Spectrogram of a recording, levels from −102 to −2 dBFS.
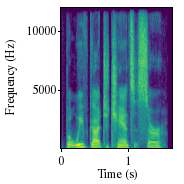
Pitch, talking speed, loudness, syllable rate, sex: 185 Hz, 250 wpm, -17 LUFS, 6.1 syllables/s, female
